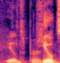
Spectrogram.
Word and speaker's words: Healdsburg: Healdsburg.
